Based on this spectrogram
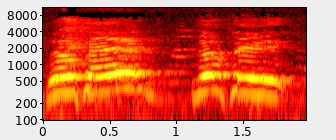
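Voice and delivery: loud, forceful wolf voice; hungry wolf. A narrator's reading. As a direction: call out like a wolf eager for his meal. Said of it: "licked his lips and said".

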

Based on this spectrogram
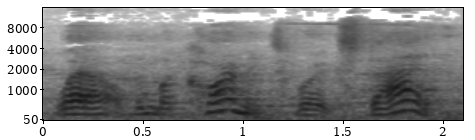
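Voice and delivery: plain reading voice

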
